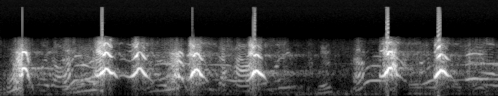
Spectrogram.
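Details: Holly, a dog meeting two new dogs alongside two dog friends, gives a run of short, tonal, yelping barks in quick bursts with brief pauses, offered in place of her usual unfriendly greeting; people talk in the background.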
